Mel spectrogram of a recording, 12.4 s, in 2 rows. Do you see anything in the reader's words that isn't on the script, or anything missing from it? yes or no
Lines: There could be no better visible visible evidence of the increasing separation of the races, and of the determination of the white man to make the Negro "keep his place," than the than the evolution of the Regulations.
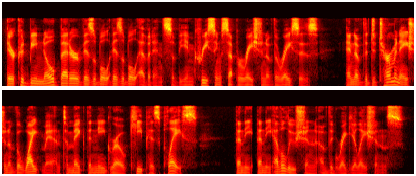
no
